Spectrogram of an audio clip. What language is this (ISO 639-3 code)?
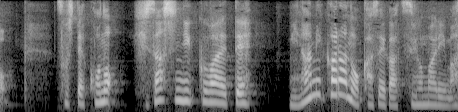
jpn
